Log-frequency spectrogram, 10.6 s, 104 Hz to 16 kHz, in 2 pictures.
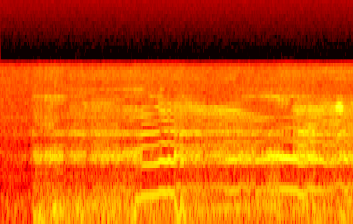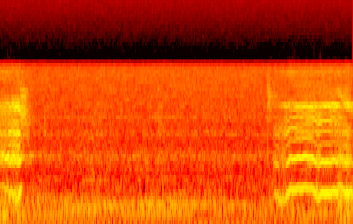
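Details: American black bear cubs Fern and Herbie whining in their den beside mother Jewel on January 5, 2013. Sustained, harmonic, droning whines come in a long five-second bout, drop to low murmuring, then rise again near the end over quiet den noise.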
